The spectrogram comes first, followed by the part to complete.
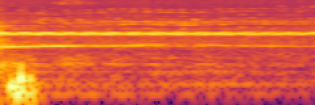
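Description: Quiet background drone under the narration: two steady held tones, the lower one fading out about a second in while the higher one carries on.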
